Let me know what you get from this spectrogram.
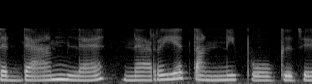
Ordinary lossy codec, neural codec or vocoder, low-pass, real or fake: none; none; 5.4 kHz; real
